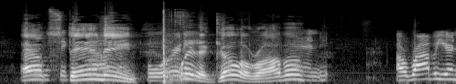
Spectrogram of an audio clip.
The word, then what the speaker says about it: Araba: Isaac is that you no I think it's a r a b a or is that Roba hello hi what's your name araba okay araba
